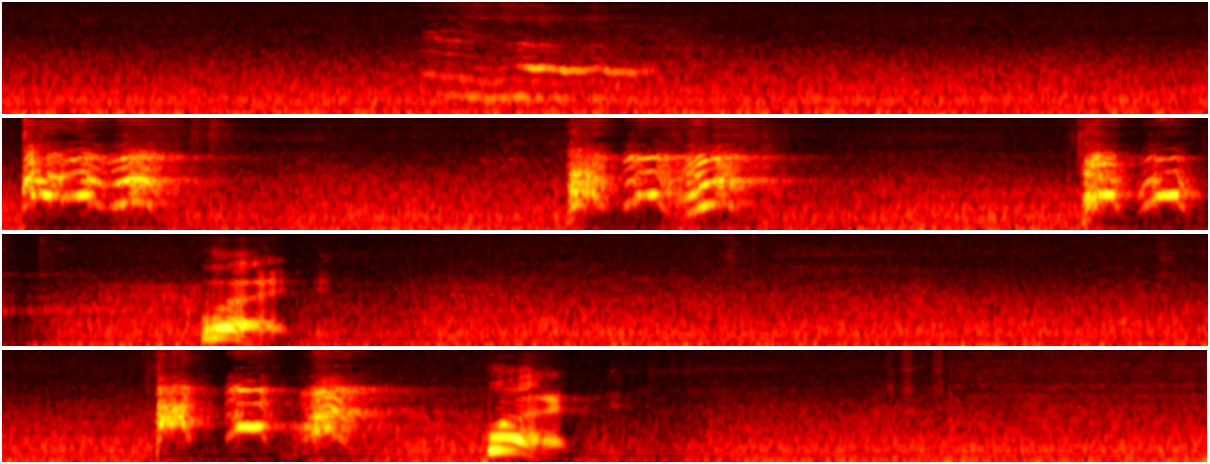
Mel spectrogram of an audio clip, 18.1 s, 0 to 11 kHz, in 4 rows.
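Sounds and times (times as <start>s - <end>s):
small dog whining: 1.6s - 2.6s
small dog yapping: 4.6s - 5.4s, 6.6s - 7.6s, 8.6s - 9.2s, 14.1s - 15.1s.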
